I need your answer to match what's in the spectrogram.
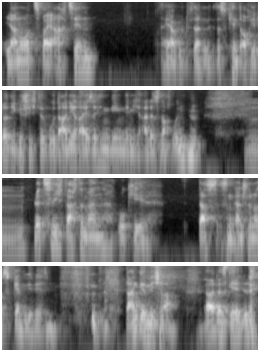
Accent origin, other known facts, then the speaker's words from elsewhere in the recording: Dresden, Saxony, Germany; komme regional aus Sachsen, aus dem schönen Dresden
